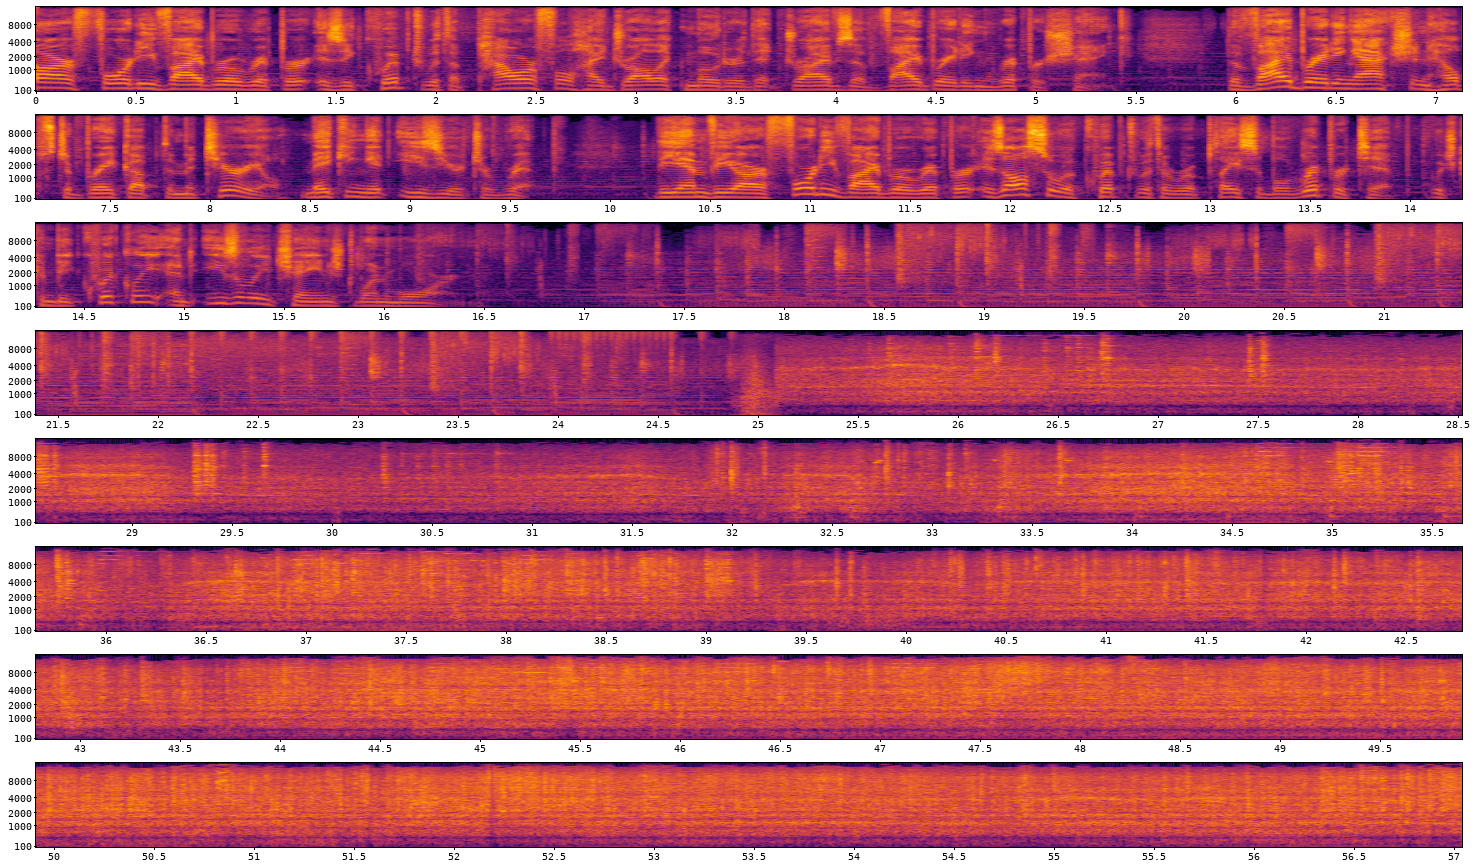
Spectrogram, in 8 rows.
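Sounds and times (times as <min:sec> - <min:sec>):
heavy machinery din: 0:17.5 - 0:57.0
machinery clicks and knocks: 0:31.8 - 0:57.0.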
